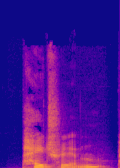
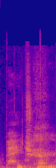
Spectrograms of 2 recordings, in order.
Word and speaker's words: Patreon: Well, we also wanted to talk about Patreon. Oh my God, why did I say it like that? Patreon.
